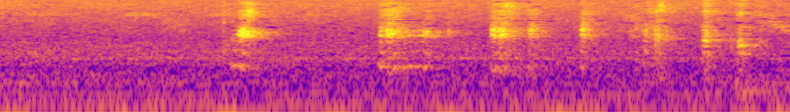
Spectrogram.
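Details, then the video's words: A domestic cat chatters in quick, clipped bursts, a stuttering ke-ke-ke sound, on spotting a squirrel, chattering typical when a cat cannot reach its prey. "cat kekeke / cat / cats / cat sound"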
